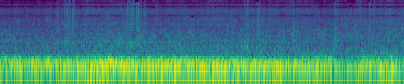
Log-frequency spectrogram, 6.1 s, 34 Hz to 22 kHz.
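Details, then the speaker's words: Triumph Stag V8, first start since about November, started first pop: deep, even idle burble with a steady low rumble, no knocks or misses; running nicely (car separately needs a new clutch). "She's running lovely. Yeah guys, it's started first pop, pretty good,"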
